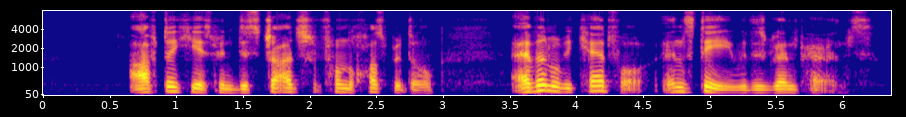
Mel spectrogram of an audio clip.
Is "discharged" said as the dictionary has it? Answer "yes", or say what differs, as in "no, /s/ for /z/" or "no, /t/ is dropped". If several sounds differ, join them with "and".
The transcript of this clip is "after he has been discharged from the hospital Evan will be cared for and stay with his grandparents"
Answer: yes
